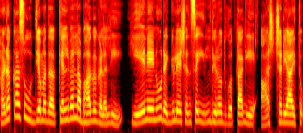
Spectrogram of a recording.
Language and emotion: Kannada, surprised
